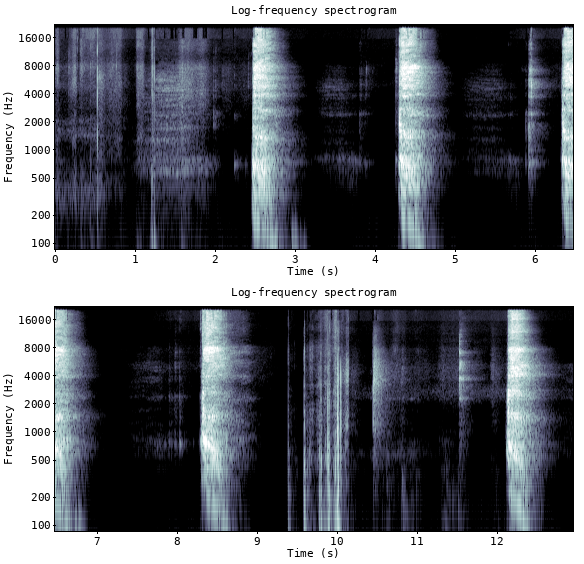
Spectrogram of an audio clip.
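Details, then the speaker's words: An adult with self-described croup and bronchitis and a throat tickle gives five loud, harsh, barking coughs a few seconds apart, with quick breaths between. This is a barking cough (croup). "you hear you hear how the way my cough is Echo filing against the walls okay"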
